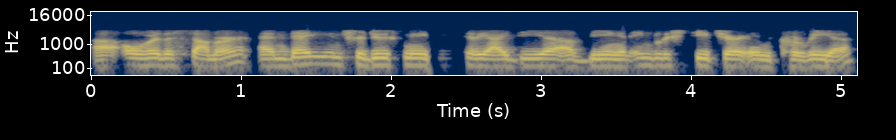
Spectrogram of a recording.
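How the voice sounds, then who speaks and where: Man, mid-pitched, casual podcast guest, rambling and repetitive, dry, slightly dull recording. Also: steady tone, dry recording. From Saudi Arabia. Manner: rambling, halting, repeats words and phrases, often tags "right?". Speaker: podcast guest, social worker. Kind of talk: casual interview, personal storytelling.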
